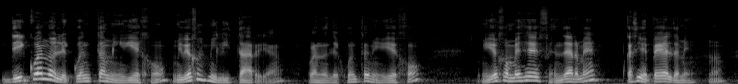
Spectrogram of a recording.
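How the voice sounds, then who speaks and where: A man's voice: medium pitch, sing-song, brisk. A man with a Peruvian accent telling a story on a live stream in a casual, slangy, self-mocking way. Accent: Peruvian Spanish. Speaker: livestreamer telling stories.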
